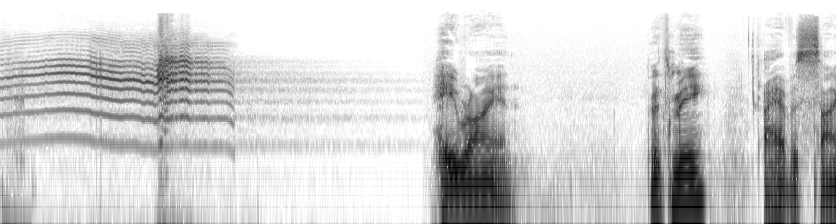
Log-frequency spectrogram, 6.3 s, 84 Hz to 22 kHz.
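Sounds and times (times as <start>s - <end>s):
cat meowing: 0.0s - 2.0s
speech: 3.3s - 4.0s, 4.9s - 6.2s.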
